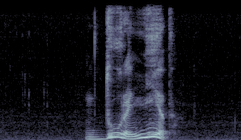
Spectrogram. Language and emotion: Russian, angry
